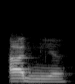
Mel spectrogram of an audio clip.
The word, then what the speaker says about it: Ajna: or admia which is spelled a j n a but it's pronounced a g n y a agnia and it means authority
